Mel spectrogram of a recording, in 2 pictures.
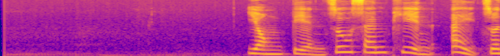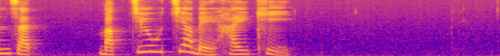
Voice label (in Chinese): (閩)生活常規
